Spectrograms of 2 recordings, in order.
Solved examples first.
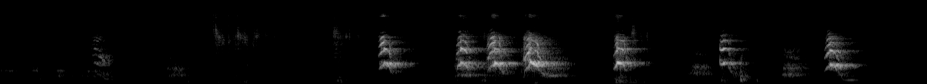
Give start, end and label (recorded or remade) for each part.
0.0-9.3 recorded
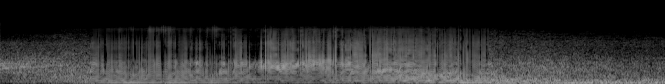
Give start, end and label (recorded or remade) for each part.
0.0-0.9 recorded; 0.9-4.9 remade; 4.9-6.7 recorded

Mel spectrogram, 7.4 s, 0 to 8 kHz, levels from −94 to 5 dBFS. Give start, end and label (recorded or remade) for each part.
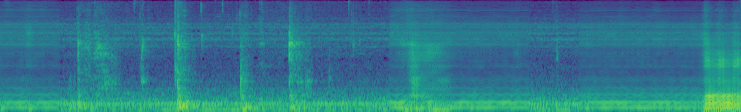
0.0-0.6 remade; 0.6-3.9 recorded; 3.9-5.3 remade; 5.3-5.8 recorded; 5.8-7.4 remade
